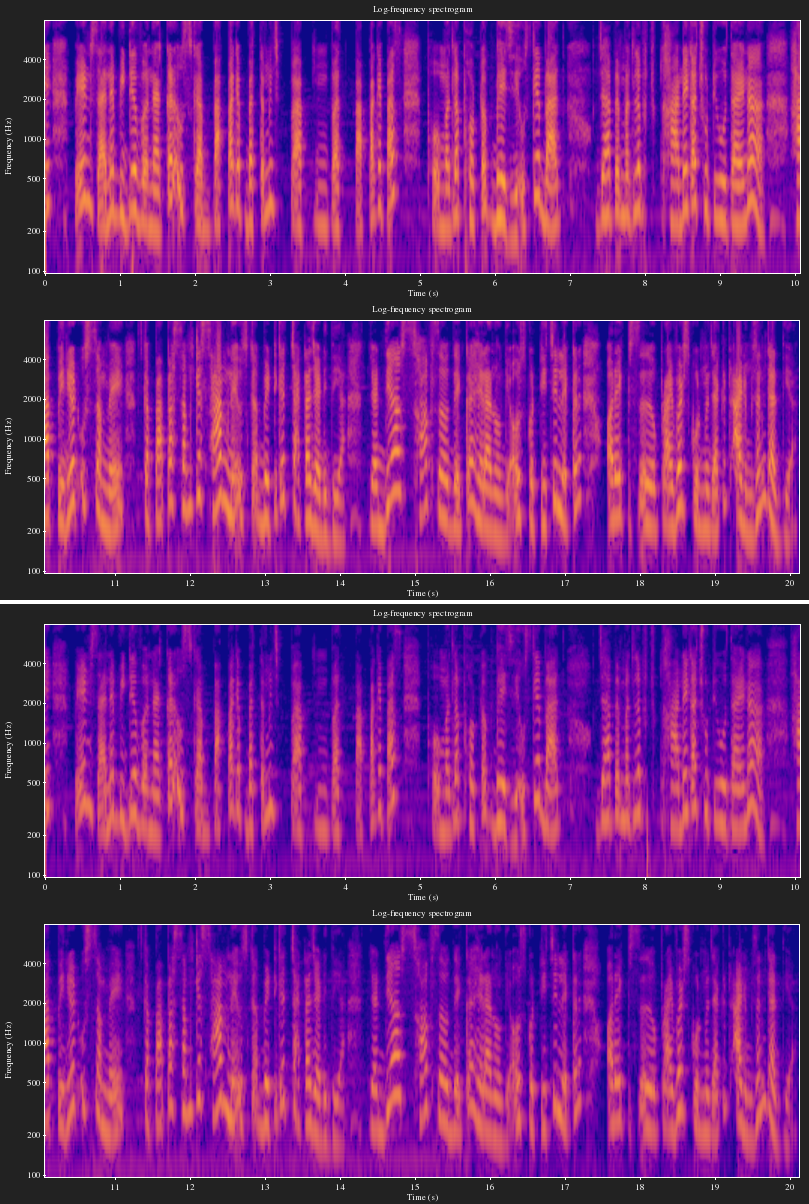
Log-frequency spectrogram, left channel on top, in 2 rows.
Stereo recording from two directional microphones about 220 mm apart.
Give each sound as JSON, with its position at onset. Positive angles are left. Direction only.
{"t": 0.0, "sound": "a woman's voice", "side_deg": 15}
